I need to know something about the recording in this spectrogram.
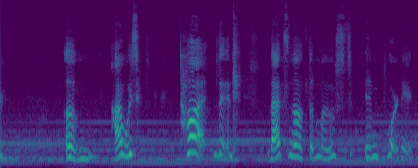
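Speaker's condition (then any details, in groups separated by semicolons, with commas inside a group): Cerebral palsy, quadriplegic; able to speak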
